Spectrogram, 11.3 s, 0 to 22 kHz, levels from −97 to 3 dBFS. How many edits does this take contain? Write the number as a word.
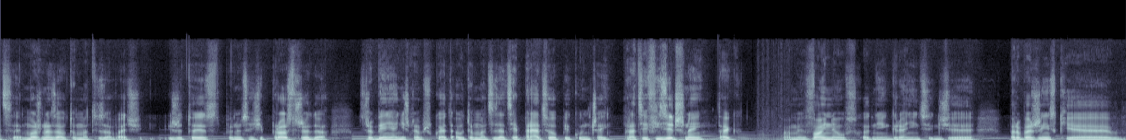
two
